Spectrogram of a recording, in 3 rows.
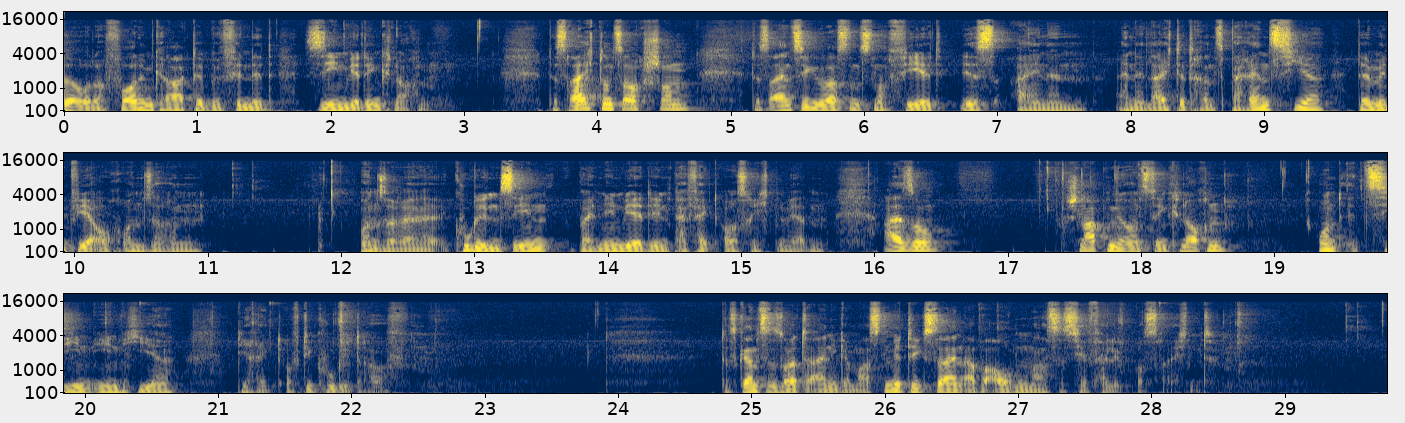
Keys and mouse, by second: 11.2 click, 15.1 Tab, 15.9 Tab, 18.0 click, 18.6 g, 20.4 shift+middle click, 20.5 shift+click, 21.3 shift+middle click, 22.4 g, 28.0 shift+middle click, 29.4 click.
